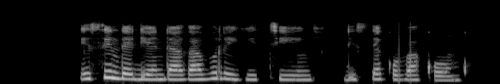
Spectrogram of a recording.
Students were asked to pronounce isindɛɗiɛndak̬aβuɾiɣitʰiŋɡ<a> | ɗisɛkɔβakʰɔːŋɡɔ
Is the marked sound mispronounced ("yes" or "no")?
yes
